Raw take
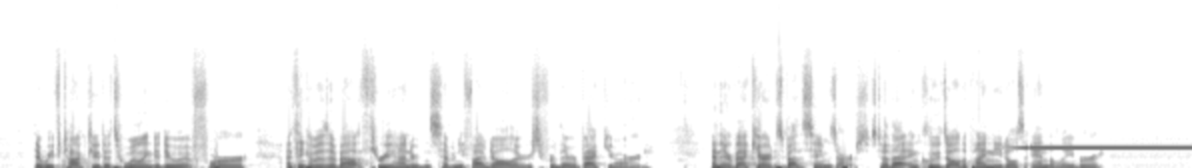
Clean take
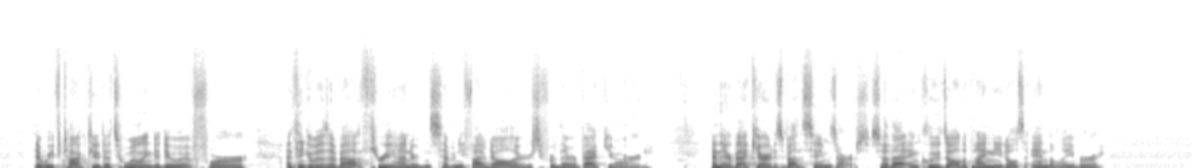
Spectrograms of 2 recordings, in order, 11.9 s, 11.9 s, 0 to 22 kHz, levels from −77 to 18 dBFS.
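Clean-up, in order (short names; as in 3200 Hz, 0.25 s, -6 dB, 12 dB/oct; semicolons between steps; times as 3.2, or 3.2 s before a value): clip repair -14.5 dBFS; notch 2800 Hz, Q 30; de-plosive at 1.12/2.13/3.05/7.75/8.41; interpolate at 7.07/7.73/8.76/10.28, 24 ms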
